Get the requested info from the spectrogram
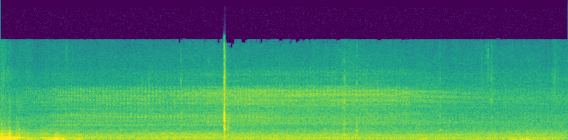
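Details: Honey bees buzzing as their hive is removed: a dense, continuous drone that is loudest at the start and then holds even, with one brief sharp tap partway through.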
